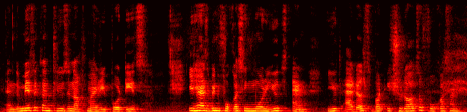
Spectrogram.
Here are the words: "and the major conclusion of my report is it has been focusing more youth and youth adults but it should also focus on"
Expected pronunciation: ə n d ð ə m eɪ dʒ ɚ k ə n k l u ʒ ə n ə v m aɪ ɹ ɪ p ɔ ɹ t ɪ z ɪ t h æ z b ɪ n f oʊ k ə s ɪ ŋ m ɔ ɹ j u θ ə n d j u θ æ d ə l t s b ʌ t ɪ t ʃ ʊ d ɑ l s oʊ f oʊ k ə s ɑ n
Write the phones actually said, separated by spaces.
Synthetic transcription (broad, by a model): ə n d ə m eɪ z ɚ k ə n k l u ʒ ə n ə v m aɪ ɹ ɪ p ɔ ɹ t ɪ z ɪ t h æ z b ɪ n f oʊ k ə s ɪ ŋ m ɔ ɹ j u s ə n d j u t æ d ə l t s b ʌ t ɪ t ʃ ʊ d ɑ l s oʊ f oʊ k ə s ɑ n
